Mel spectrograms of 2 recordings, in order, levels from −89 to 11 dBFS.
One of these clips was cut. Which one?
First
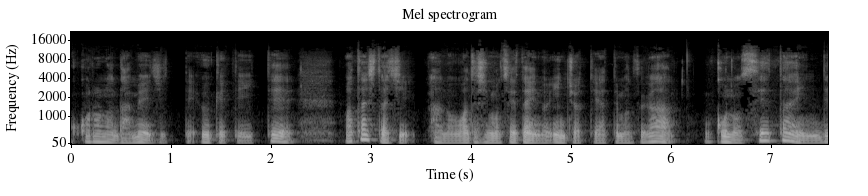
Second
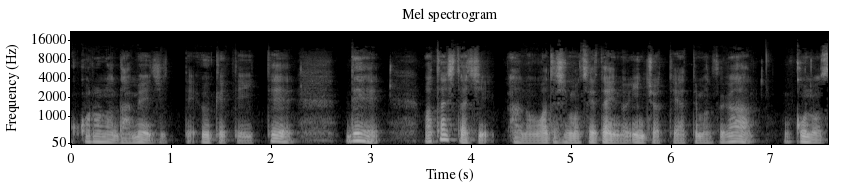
first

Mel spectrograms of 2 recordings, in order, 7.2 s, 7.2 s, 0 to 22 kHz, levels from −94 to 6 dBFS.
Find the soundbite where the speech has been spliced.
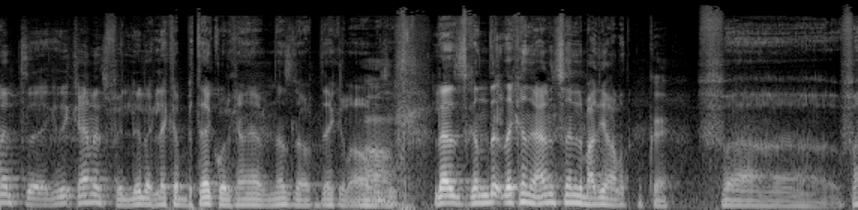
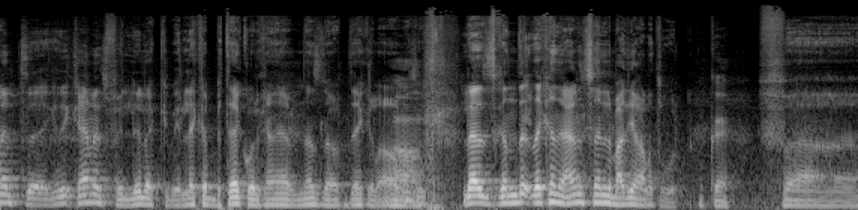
first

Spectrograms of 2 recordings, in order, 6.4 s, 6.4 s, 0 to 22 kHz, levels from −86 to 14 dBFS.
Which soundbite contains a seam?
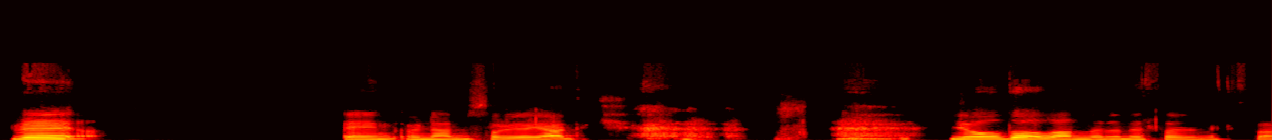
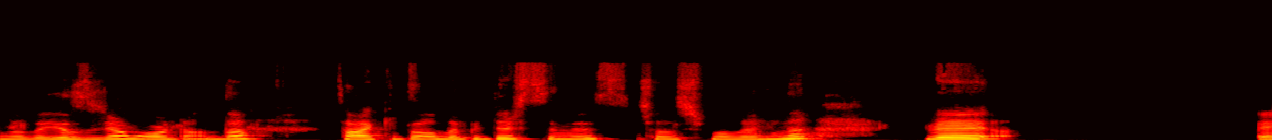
second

